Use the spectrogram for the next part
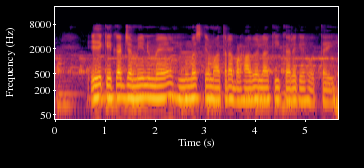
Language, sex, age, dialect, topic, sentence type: Magahi, male, 18-24, Western, agriculture, question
